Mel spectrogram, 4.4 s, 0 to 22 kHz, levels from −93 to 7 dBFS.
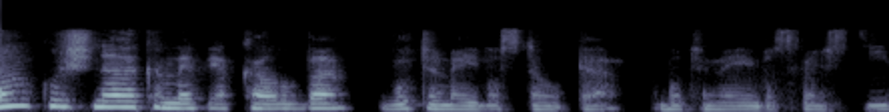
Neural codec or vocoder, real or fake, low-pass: codec, 16 kHz, 1.1 kbps, Voila-Tokenizer; fake; 7.2 kHz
